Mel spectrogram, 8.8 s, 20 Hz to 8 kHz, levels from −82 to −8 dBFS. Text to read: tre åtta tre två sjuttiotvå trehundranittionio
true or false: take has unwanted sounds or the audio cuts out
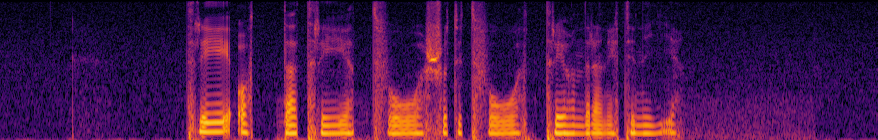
false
